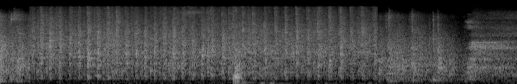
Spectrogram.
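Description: Plastic bottle of dye and water being shaken hard, the liquid sloshing inside in a rapid, even rhythm; the shaking stops about four and a half seconds in.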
